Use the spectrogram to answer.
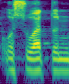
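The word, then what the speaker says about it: أُسْوَةٌ: Kalau kita kembalikan ke ayat 21 ini, laqad kana lakum fi rasulillahi, ada yang bacanya uswatun boleh, ada yang bacanya iswatun juga boleh.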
